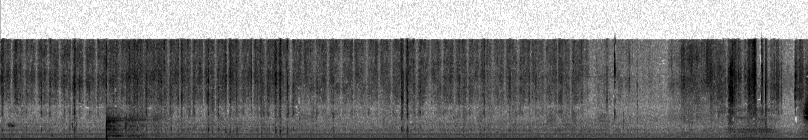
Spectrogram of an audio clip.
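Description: Faint rubbing of a small polishing pad with metal polish on a brushed stainless steel pick guard, over a steady low hum, with one sharp click about a second in.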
